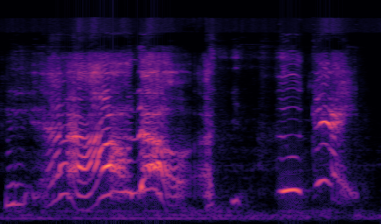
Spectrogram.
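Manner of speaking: high, slow laughing through the words; high laughing shrug. Real, not acted. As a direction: laugh it out, giving up. Laughing after the story.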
